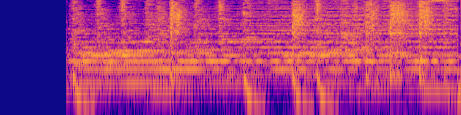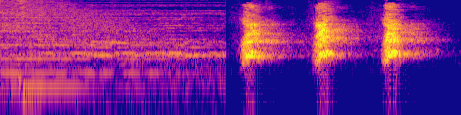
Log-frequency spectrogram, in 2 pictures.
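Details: Real dog cry: after about five seconds of music, three loud, separate barks ring out about half a second apart, each fading quickly.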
